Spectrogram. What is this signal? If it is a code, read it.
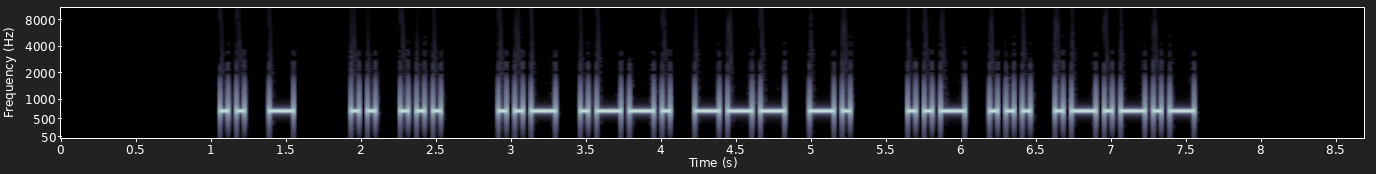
Morse code, heard as a keyed tone, about 22 wpm, 700 Hz. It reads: IT IS UPON US.
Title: Sentences from Top 1100 Words 22wpm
